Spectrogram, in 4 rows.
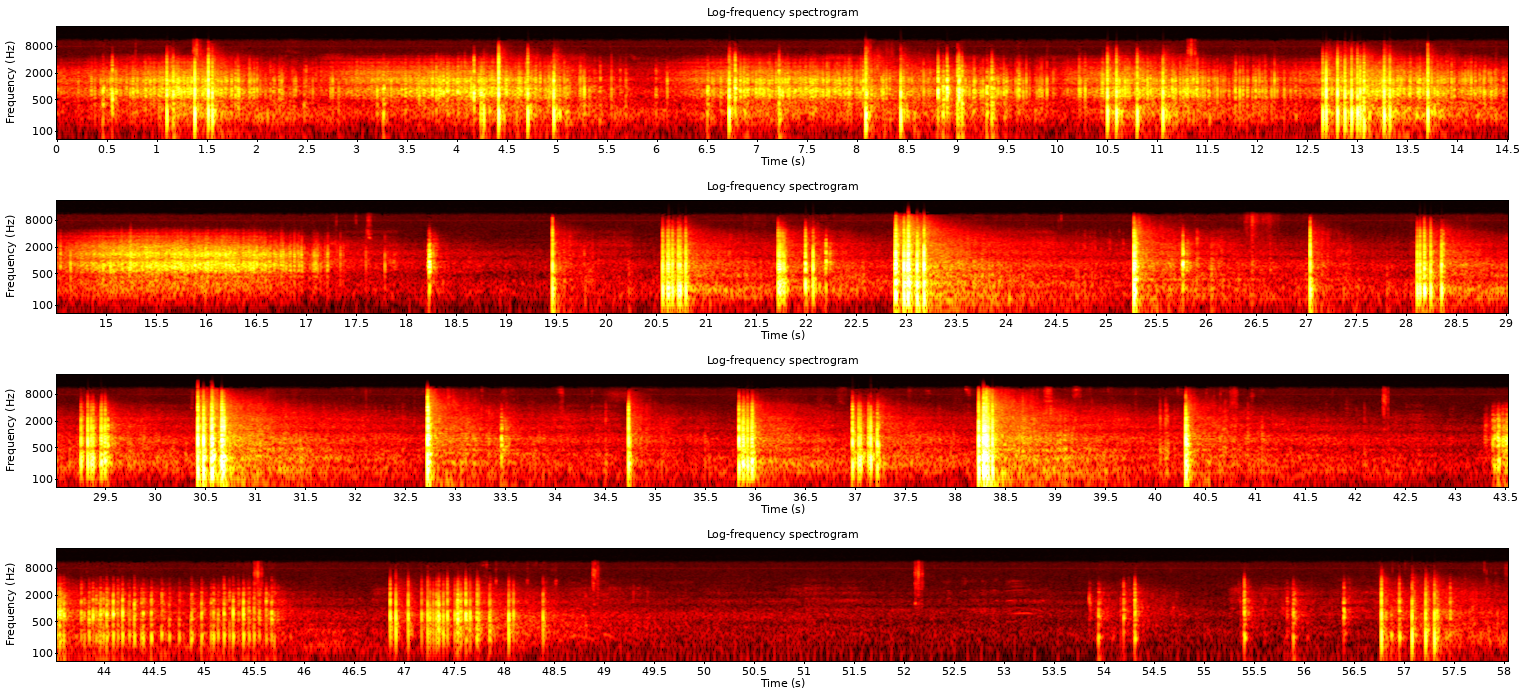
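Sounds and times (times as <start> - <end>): crackling firework bursts: 0.0 - 18.6, 19.4 - 49.8, 53.8 - 58.0
loud firework bangs: 20.6 - 27.4, 28.0 - 35.2, 35.8 - 41.4.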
